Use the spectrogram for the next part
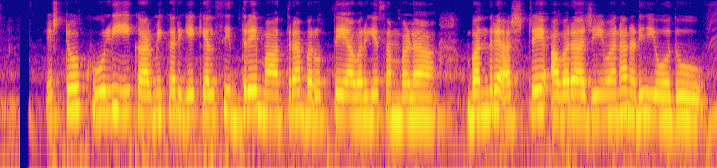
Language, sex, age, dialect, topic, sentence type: Kannada, female, 36-40, Central, banking, statement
